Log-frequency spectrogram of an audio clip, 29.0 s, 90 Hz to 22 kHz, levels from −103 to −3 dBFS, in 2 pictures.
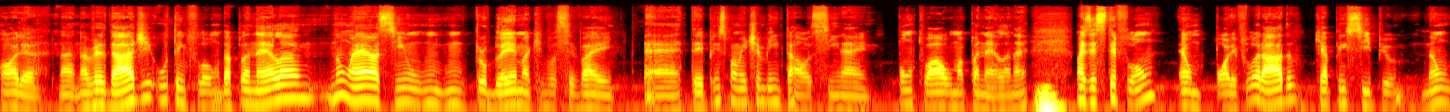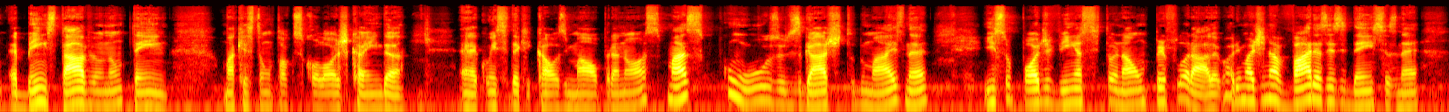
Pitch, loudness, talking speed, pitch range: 125 Hz, -24 LUFS, 155 wpm, 115-145 Hz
